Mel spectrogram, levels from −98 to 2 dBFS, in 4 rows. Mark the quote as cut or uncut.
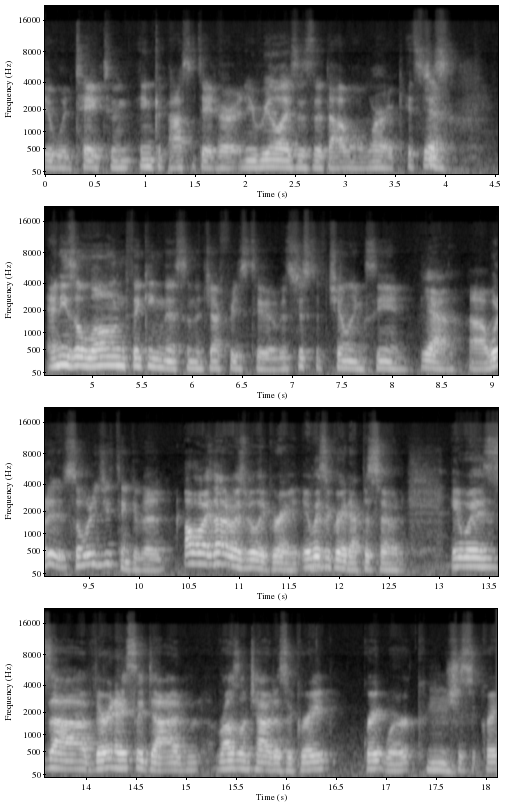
uncut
